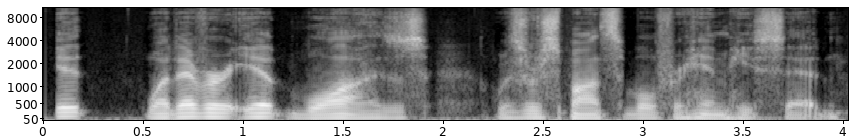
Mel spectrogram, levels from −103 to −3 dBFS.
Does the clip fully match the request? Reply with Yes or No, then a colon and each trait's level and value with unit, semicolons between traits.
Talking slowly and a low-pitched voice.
Yes: slow, 120 wpm; very low, 95 Hz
